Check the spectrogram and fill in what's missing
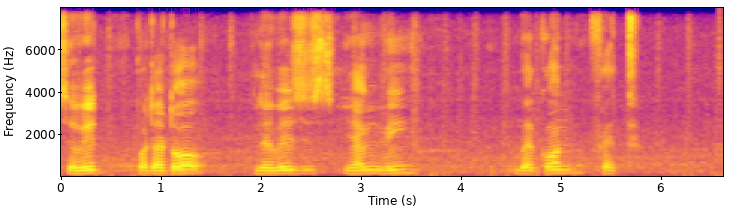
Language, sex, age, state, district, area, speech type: Urdu, male, 30-45, Delhi, North East Delhi, urban, spontaneous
